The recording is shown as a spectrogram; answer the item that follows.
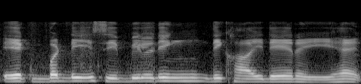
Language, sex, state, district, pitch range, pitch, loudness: Hindi, male, Haryana, Rohtak, 130-155 Hz, 145 Hz, -18 LUFS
